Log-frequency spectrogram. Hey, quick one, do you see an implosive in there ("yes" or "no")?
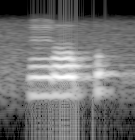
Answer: no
